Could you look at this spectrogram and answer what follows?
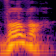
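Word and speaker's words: Volvo: 버섯까지 못 가고 아 버버 예 버버버 약간 그런 식으로 여러분들 앞으로 저기 볼보 자동차 발음할 때 볼보 이거 안 됩니다 버버 바바 좋습니다 자 또 뭐 있습니다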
